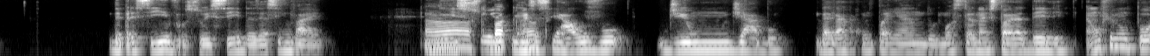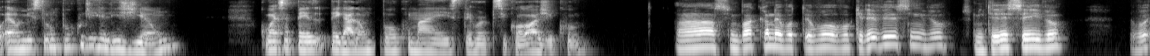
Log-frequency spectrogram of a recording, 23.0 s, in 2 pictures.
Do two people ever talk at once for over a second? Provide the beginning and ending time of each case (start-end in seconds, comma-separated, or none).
4.2-5.5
